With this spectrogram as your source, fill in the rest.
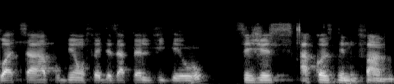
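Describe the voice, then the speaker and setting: A man with a non-native accent speaks at a fairly slow pace in a fairly low, flat monotone. The sound is dry and close with no echo, over a quiet background. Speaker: debate participant. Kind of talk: online panel discussion. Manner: halting, many hesitations.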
